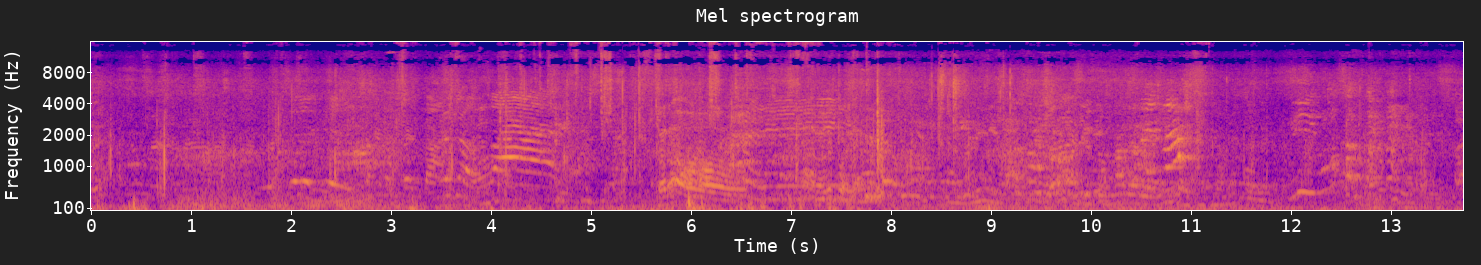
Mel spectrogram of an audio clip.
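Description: Adults chat nearby in low voices.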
